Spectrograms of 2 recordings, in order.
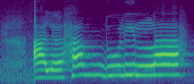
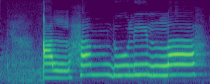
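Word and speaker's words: الحمد لله: Contohnya begini teman-teman. Alhamdulillah. Nah, di situ kita bacanya ale. Nah, itu kurang tepat teman-teman. Itu namanya tawalut atau memantul. Sedangkan contoh yang benar bagaimana? Contoh yang benar begini. Alhamdulillah. Nah, seperti itu.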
